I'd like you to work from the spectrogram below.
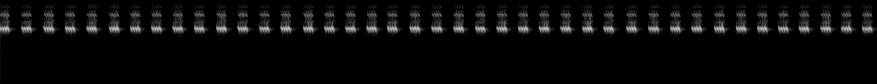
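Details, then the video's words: High-quality recording of a cricket chirping: rhythmic, piercing chirps in a regular fast series, close to four each second, crisp and uniform, with total silence between pulses. "Cricket Chirping Sounds"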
